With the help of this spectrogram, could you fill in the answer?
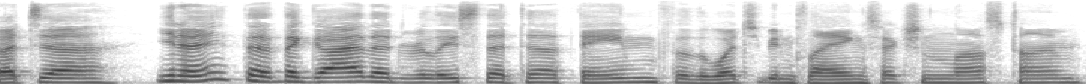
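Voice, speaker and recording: Over a quiet background, a man with an Australian accent talks at a moderate pace, his fairly high pitch carrying fairly even intonation. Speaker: podcast host and media editor. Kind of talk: casual chat. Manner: jokey, laughs often.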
